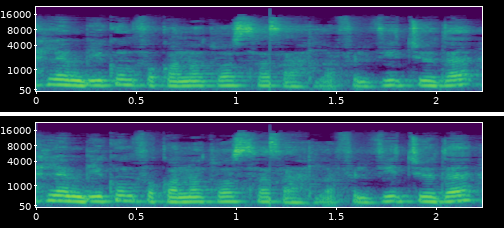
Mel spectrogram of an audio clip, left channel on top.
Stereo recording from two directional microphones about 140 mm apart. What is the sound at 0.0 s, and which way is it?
Speech, 30° right (ahead or behind).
